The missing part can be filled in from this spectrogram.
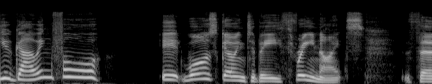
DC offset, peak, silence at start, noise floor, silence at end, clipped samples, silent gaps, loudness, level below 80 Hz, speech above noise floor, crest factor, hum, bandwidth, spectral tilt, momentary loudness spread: under 0.1%; -6 dBFS; 0 s; -68 dBFS; 0 s; under 0.1%; none; -21 LUFS; -62 dBFS; 48 dB; 16 dB; none; 12 kHz; -4.5 dB/octave; 11 LU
